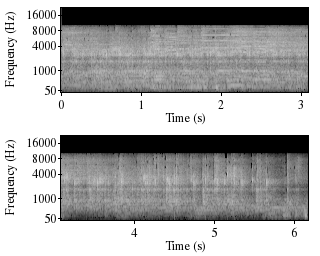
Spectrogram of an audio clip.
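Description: Live studio band playing walk-on music, with clapping joining in over the second half as the music dies away. The sound drops sharply just before the end.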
